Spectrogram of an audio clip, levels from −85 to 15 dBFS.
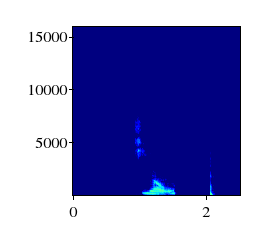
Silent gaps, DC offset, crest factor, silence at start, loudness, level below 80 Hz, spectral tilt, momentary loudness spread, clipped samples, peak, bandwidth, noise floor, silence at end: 1.57-2.06 s; under 0.1%; 22 dB; 0.95 s; -48 LUFS; -78 dBFS; -7 dB/octave; 17 LU; under 0.1%; -30 dBFS; 7.2 kHz; under -90 dBFS; 0.4 s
